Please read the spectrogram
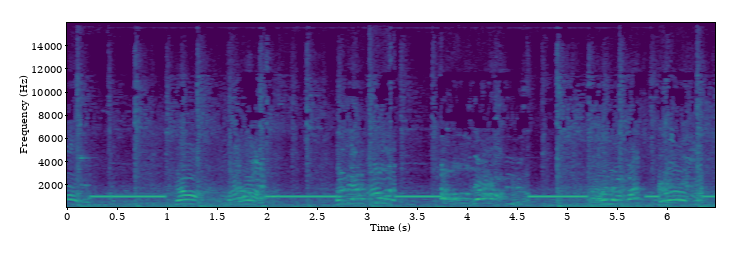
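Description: Television censor bleeps: a steady high beep tone cuts in and out about six times, masking shouted profanity. Several agitated voices yell in the gaps between the bleeps.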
